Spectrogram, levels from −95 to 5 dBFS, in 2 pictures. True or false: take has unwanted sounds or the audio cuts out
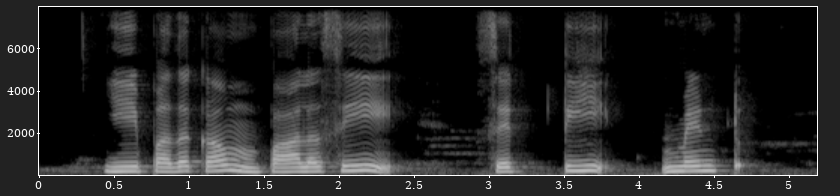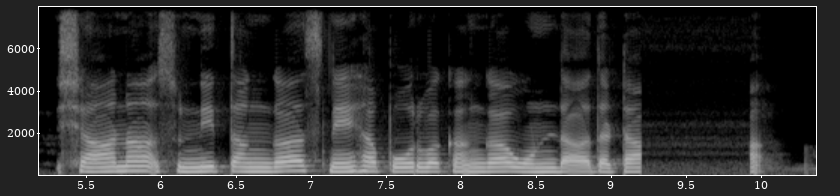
false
